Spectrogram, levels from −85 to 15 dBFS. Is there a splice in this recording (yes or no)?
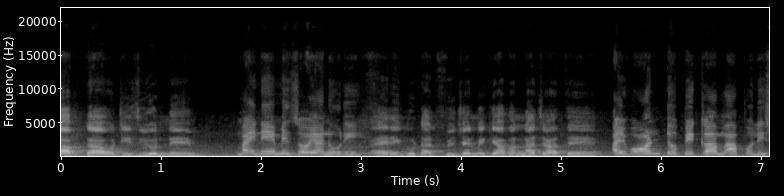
yes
